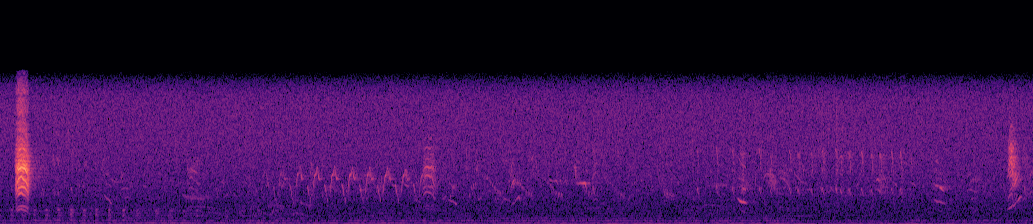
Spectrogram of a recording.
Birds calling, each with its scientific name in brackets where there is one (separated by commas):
Hawaii Amakihi (Chlorodrepanis virens), Chukar (Alectoris chukar), Warbling White-eye (Zosterops japonicus)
